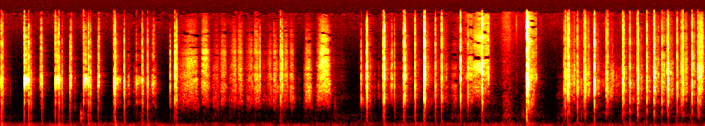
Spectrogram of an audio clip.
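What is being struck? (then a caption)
Hardcover book with cardboard cover. A large, solid hardcover puzzle book with a cardboard cover is tapped and scratched with metal finger picks. Quick, dry clicking taps alternate with stretches of rough, bright scratching across the cover. The sound is crisp and mid-to-high pitched with no low-end body, and each tap dies away almost instantly.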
